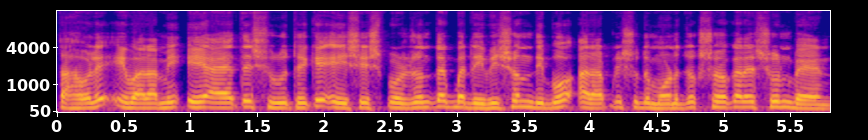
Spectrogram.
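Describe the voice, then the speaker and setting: A man teaching Quran reading, with a Bangladeshi Bengali accent, who explains each word and then draws out the recitation slowly and repeats it for students to follow. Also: sits high, steady tone, dry recording. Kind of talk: slow step-by-step recitation lesson.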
